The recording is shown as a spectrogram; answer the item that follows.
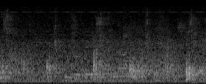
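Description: Footsteps clicking on a hard floor, several separate sharp steps, with low murmuring voices behind.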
